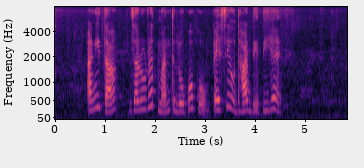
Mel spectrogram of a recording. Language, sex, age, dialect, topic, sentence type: Hindi, female, 25-30, Hindustani Malvi Khadi Boli, banking, statement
